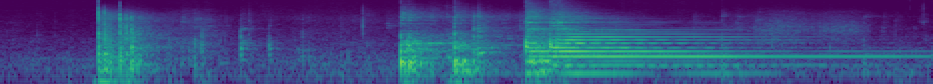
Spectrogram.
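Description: Clattering kitchen handling of a cutting board being set out on a counter before dicing pork loin, with several sharp knocks and bumps, then a bright ringing metallic clang that lingers and fades slowly.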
